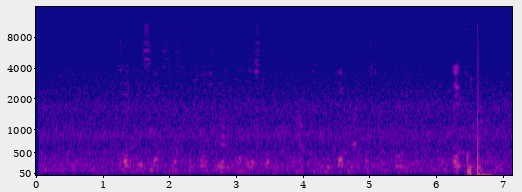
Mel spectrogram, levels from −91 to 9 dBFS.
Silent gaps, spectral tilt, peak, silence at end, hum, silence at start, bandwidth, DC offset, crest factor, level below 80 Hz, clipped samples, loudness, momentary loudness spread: none; -5.5 dB/octave; -30 dBFS; 0 s; none; 0.05 s; 11.5 kHz; under 0.1%; 28 dB; -66 dBFS; under 0.1%; -58 LUFS; 11 LU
